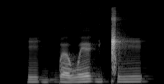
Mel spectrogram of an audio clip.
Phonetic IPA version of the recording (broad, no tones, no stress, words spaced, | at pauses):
iɡɓəwɪɡǁi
